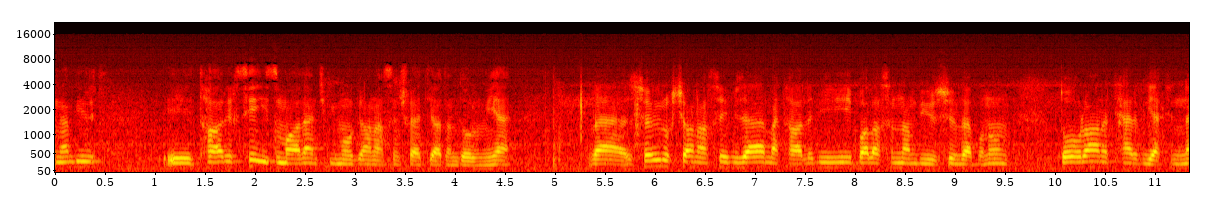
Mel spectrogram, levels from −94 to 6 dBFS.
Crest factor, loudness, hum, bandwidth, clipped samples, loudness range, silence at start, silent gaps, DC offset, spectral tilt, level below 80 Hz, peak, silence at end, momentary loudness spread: 18 dB; -28 LUFS; none; 16 kHz; under 0.1%; 2 LU; 0 s; none; under 0.1%; -4.5 dB/octave; -56 dBFS; -10 dBFS; 0 s; 10 LU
